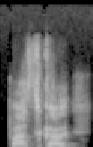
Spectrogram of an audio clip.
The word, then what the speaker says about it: Postecoglou: Postecoglou.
